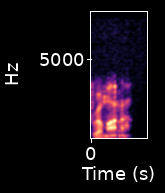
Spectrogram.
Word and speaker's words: Romana: The spelling of the street is R-O-M-A-N-A. What is the correct pronunciation of this street? – It's Romana. – Yes.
